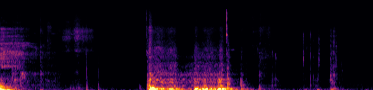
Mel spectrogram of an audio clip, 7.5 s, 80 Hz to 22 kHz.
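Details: 1994 Ford F350 7.3L Powerstroke with new batteries, CPS, IDM and starter solenoid, GPR swapped and alternator good: short bursts of cranking while the RPM gauge is watched for bouncing, and the engine never fires. Cranks, no start.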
